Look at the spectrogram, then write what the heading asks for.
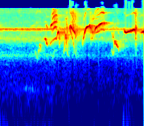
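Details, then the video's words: An Oriental magpie-robin just coming into singing form, with a standard-quality voice, sings a rapid, varied run of clear, high whistles and twittering slurs, warbling continuously without pause. "Chích chòe than mộc CHỚM LỬA || có chất GIỌNG CHUẨN"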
